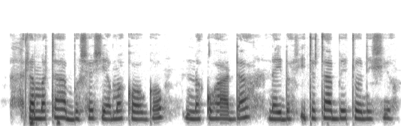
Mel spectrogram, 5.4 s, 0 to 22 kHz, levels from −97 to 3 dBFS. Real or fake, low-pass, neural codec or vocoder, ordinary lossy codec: real; 7.2 kHz; none; none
